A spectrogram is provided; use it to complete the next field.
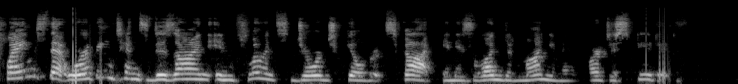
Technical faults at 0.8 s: processor overload crackle

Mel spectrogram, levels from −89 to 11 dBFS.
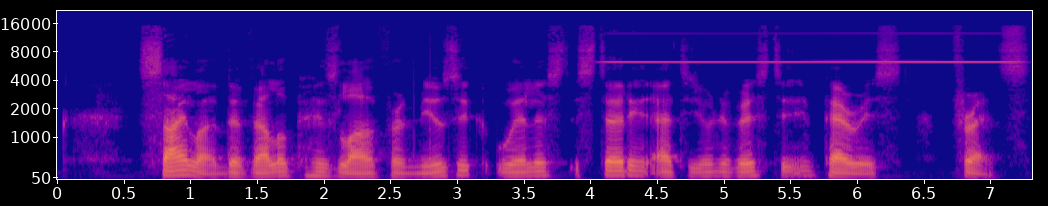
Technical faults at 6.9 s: feedback whistle

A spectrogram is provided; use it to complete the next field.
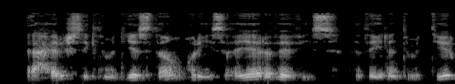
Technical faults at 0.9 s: none

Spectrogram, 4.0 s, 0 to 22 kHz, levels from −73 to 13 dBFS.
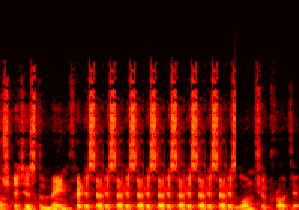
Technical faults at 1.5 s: broken-record loop

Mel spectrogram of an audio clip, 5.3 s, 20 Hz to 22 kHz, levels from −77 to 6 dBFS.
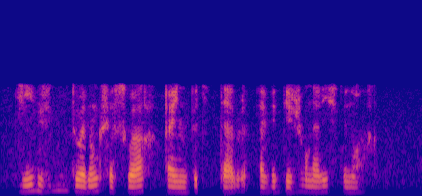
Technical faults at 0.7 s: none

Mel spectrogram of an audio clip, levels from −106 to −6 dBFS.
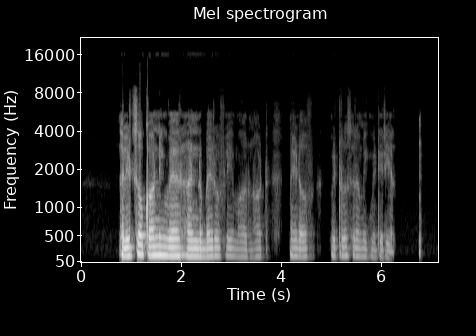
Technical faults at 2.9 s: zipper noise

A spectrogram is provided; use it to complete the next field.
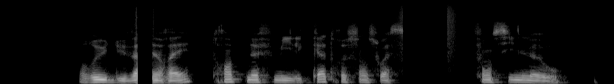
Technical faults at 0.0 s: none

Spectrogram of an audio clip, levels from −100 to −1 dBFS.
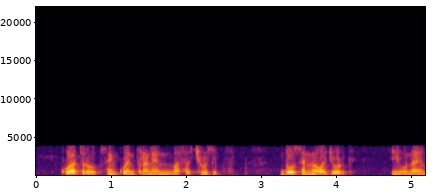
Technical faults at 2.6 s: GSM full-rate codec

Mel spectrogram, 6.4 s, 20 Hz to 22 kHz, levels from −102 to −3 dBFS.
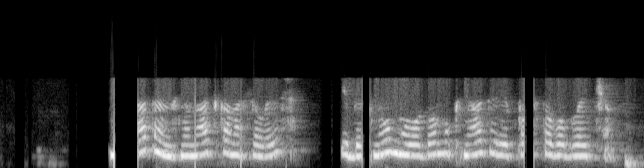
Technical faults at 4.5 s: none

